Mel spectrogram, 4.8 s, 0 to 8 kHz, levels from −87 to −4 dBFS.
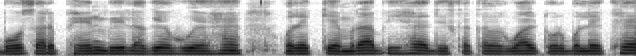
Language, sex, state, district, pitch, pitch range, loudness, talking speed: Hindi, male, Jharkhand, Ranchi, 145 Hz, 140-150 Hz, -14 LUFS, 225 wpm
